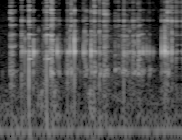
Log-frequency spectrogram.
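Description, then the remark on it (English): About two little ice cubes are added to a glass holding a cocktail of Chinar and Herborista Pianura vermouth, clinking against the glass in a quick, uneven run of bright, ringing taps with a high glassy tone, fairly soft overall, with no talking. “So I'm adding about two little ice cubes to help.”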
